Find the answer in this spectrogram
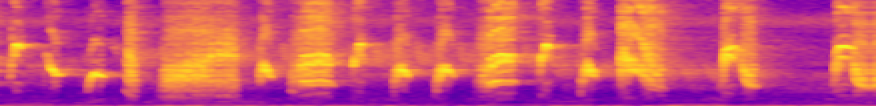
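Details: Long-tailed shrike song used as a lure to make other shrikes sing: a dense run of harsh, scratchy high notes and chattering phrases, about two per second, loud and continuous with little pause.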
